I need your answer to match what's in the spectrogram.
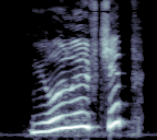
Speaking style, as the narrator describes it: I asked as I yawned

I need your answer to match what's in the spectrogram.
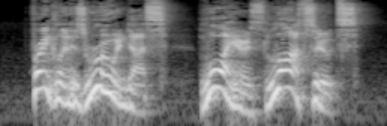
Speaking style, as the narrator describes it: he yelled that loud enough for Franklin to hear, clear upstairs

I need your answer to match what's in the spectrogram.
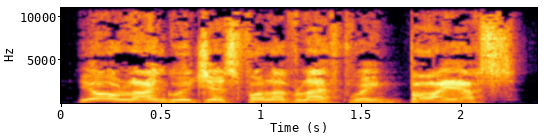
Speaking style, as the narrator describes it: Trevithick bellowed

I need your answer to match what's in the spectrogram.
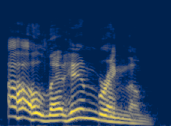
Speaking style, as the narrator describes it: with trembling, cried out

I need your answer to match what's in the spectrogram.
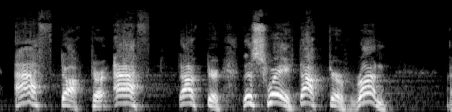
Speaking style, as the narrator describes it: the captain was shouting to me

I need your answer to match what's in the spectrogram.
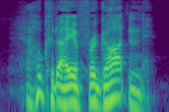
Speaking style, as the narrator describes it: He gasped

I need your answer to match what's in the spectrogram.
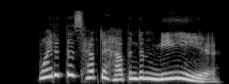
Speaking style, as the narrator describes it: Jeffy whined

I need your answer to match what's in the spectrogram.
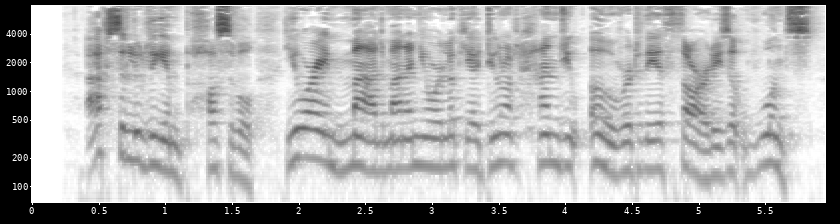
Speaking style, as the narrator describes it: Paul von Lettow-Vorbeck spat in Pavel Lobova's direction

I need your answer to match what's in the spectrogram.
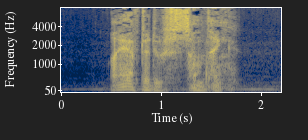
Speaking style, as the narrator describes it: Roshar hissed

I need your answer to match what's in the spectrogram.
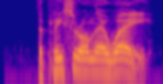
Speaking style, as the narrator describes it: Daniel bellowed, hoping his threat was enough to perturb the maniac

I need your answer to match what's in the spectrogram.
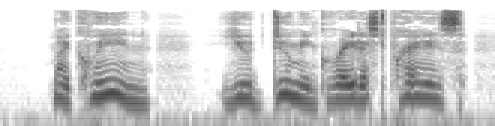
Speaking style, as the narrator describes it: I breathed, breaking the words

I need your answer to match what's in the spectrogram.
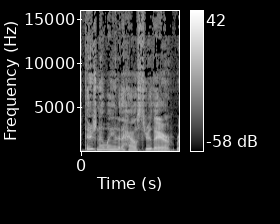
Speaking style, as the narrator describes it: Ray said brightly

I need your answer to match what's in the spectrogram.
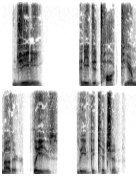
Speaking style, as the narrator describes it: In that same steady voice, he said

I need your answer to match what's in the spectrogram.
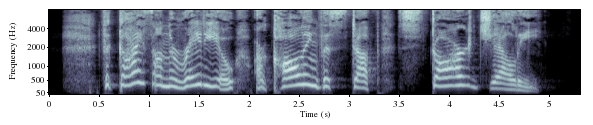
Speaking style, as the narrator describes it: Lindsay bellowed

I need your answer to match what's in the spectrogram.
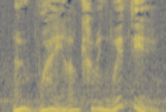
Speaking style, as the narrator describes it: she exclaimed

